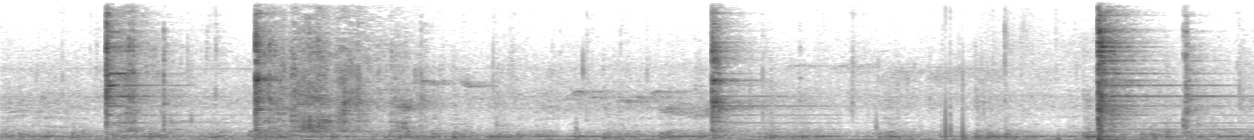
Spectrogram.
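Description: A pot of small-fish curry garnished with chopped coriander, stirred so that a few sharp clinks and scrapes of a metal spoon ring against the pot over a quiet background simmer, with no talking.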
